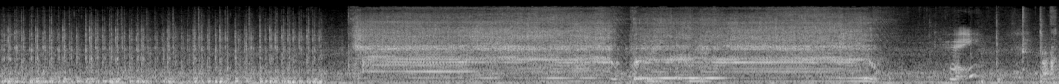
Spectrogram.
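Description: Stick blender motor running steadily in a pitcher of soap batter, blending the lye solution into the oils, with a brief stop and restart about six seconds in. It is preceded by a few seconds of rapid clattering as the blender head is worked through the batter.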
